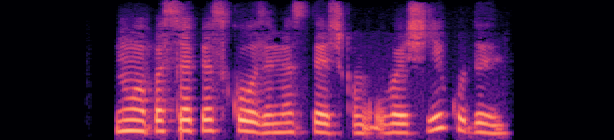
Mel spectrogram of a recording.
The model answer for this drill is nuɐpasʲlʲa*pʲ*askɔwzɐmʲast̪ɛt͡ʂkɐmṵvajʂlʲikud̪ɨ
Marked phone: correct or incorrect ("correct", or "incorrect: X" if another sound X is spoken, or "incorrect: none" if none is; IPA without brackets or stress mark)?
correct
